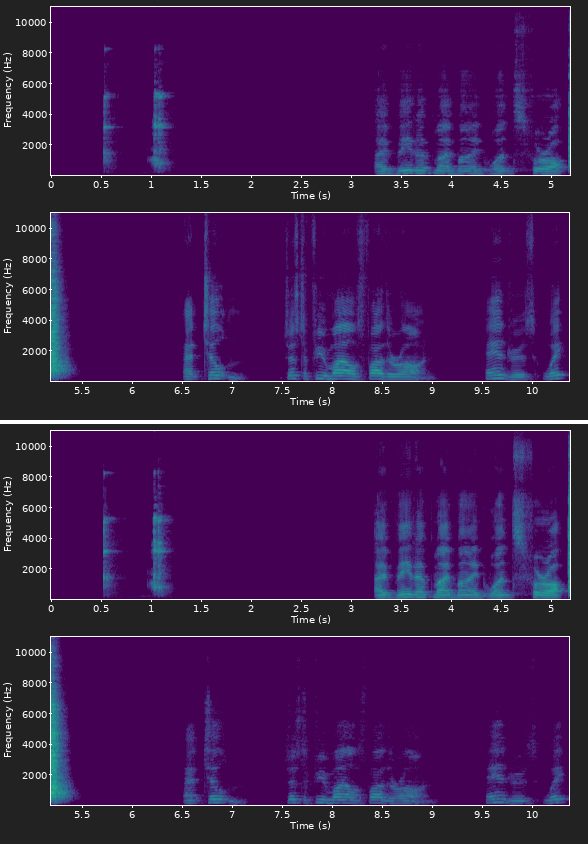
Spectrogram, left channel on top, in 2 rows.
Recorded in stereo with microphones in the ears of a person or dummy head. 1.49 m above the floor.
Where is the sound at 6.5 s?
75° left (ahead or behind), 0.6 m.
